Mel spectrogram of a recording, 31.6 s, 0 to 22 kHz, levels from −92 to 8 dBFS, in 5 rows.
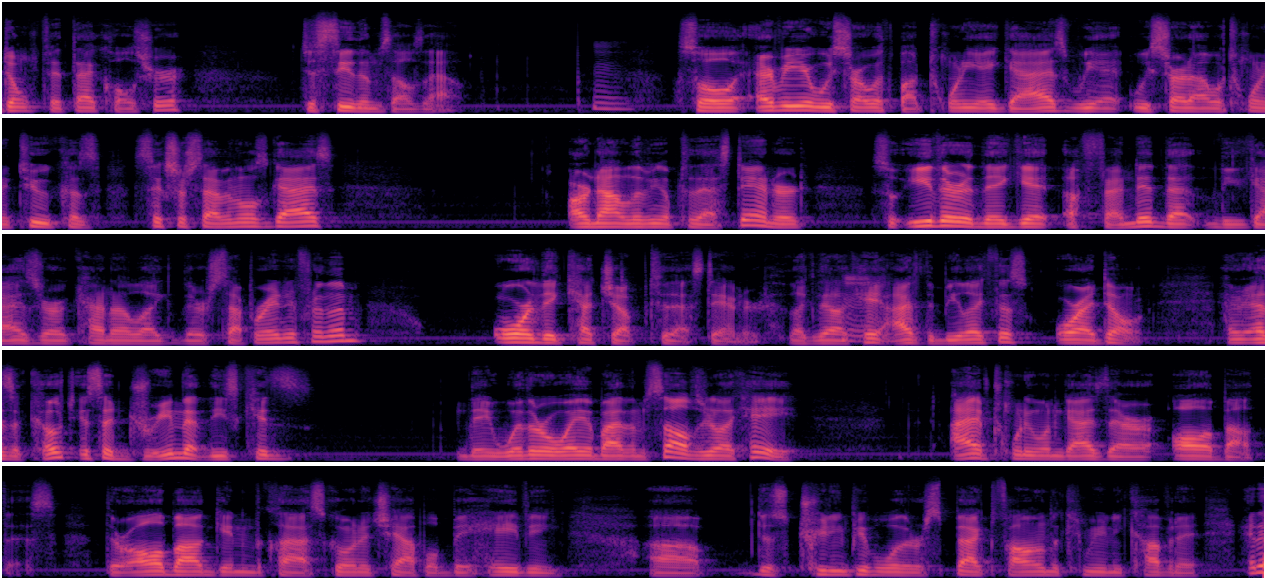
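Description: A speech recording, and nothing is technically wrong with it.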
